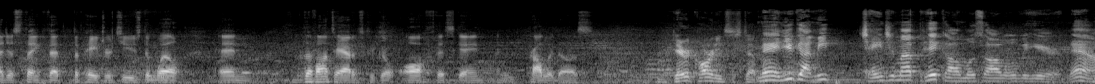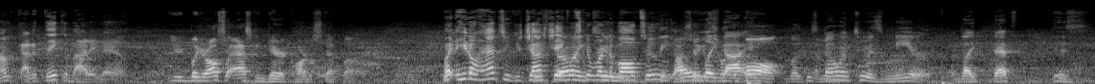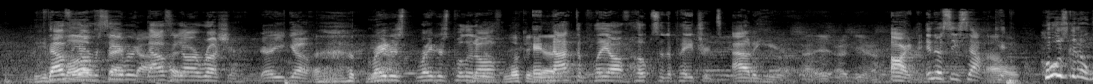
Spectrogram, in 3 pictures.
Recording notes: Live at Macados.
